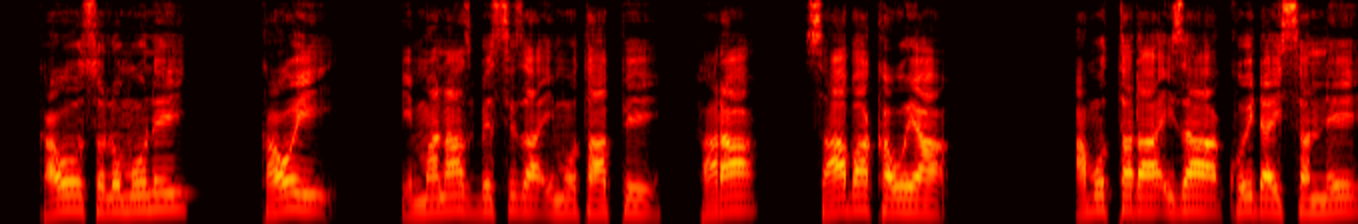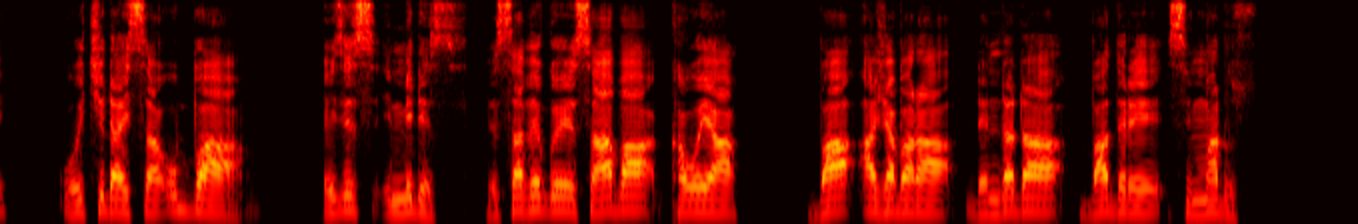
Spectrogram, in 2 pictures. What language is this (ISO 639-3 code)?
gmv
